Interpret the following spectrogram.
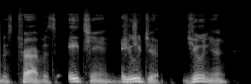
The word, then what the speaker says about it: Etienne: Travis Etienne who's now whose real name is Travis Etienne Junior Junior. He's Creole. He's Haitian. So, that's why He's Haitian. That's why it's That's why it's Etienne. Etienne.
